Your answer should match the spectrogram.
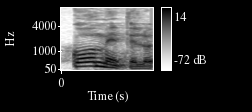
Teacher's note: Dividida en sílabas, co-me-te-lo. Entonces, ¿cuál es la mayor fuerza? En la primera O, ¿verdad? En la primera sílaba, que es la antepenúltima sílaba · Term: sobresdrújula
